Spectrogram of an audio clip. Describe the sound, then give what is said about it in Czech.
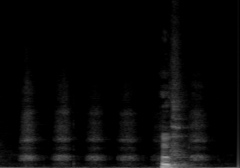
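A person's voice imitates the panting of a big dog, a Saint Bernard, with several even, breathy puffs followed by a louder, deeper, rougher huff and one more soft puff. “Pak máme psí dech. Ano, rychleji, pomalu a pak štěchat. Nejdřív jako malý pejsek a pak jako velký pejsek, Bernardín.”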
